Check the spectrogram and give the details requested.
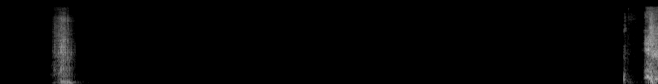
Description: One allergy sneezing fit with some nose blowing.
